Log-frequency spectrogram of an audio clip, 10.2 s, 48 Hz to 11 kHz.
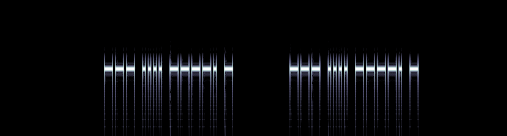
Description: Morse code, heard as a keyed tone, about 21 wpm, 700 Hz. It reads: OH9T OH9T
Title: DXCC-100 Call Signs - 4 Characters - Repeated 2x - 22wpm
